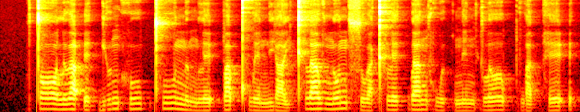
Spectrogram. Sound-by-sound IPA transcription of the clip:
t ɔː˥˩ l ɯ˥˩ a̯ ʔ e˨˩ k̚ j ɯ˥˩ ŋ h uː˥˩ p̚ tʰ uː˥˩ n ɯ˨˩ ŋ l e˨˩ ʔ p a˦˥ p̚ kʰ w e˩˦ n j a˩˦ j kʰ l a˥˩ w n o˥˩ n s u˩˦ a̯ kʰ l e˦˥ k̚ l a˥˩ n k w ɯ˨˩ k̚ n i˨˩ n k l ɤː˥˩ p̚ k w a˨˩ t̚ h e˦˥ ʔ

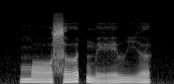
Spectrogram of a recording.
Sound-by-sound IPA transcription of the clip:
m ɔː˧ s ɤː˧˥ t̚ m eː˩˧ ʋ i˧ ə̯

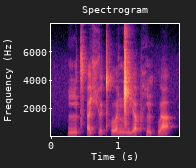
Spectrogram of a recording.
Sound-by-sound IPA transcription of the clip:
ĩ t͡sʼ ɐ ç ɵ tʰ o ɐ̯ ŋ͡ǁ i ɐ̯ pʰ ĩ kʷ a

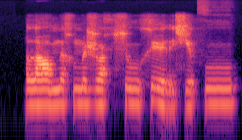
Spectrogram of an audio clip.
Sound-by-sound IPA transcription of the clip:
l ɑ m i χ m ɪ ʐ ʊ ħ s uː x ɪː r ɕ ɪ f u

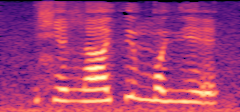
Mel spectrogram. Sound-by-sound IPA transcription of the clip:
ɕ e ɮ a fʲ ɔ m ɔ vʲ e

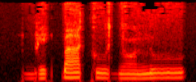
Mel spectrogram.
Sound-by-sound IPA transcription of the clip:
b e˨ k͡p a˧ k u˨ d ɔ̃˨ n u˧

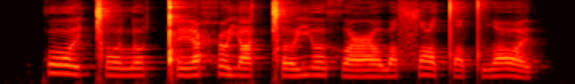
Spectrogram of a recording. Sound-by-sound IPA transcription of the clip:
k ɔ ɪ̯ ǀ ɤ l ɤ ǃ e ħ ɵ j a ǀ ə j ə x ɤ ʕ ɤ w ə sˤ u tˤ ɤ tˤ ðˤ ɵ ɪ̯

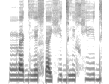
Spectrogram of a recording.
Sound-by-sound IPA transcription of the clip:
ŋ͡m æ˧ ɡʱ e˧ ɬ ɾ æ˨ ç i˧ d ɦ i˧ ɬ ç i˦ d

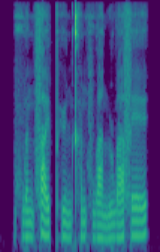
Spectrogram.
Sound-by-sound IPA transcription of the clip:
x w ə˨˩ n f a˥˩ ɪ̯ pʰ y˨˩ n kʰ ə˦ n f w a˨˩ n ɻ w ä˧˥ f e˧˥ ɪ̯

